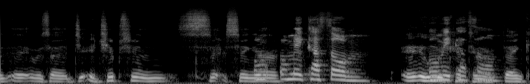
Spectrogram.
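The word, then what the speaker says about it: Umm Kulthum: We were on, driving in this big sun, and I'm gonna mispronounce her name, but Khatum Alum, or it was a Egyptian singer. Umi Kathum.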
